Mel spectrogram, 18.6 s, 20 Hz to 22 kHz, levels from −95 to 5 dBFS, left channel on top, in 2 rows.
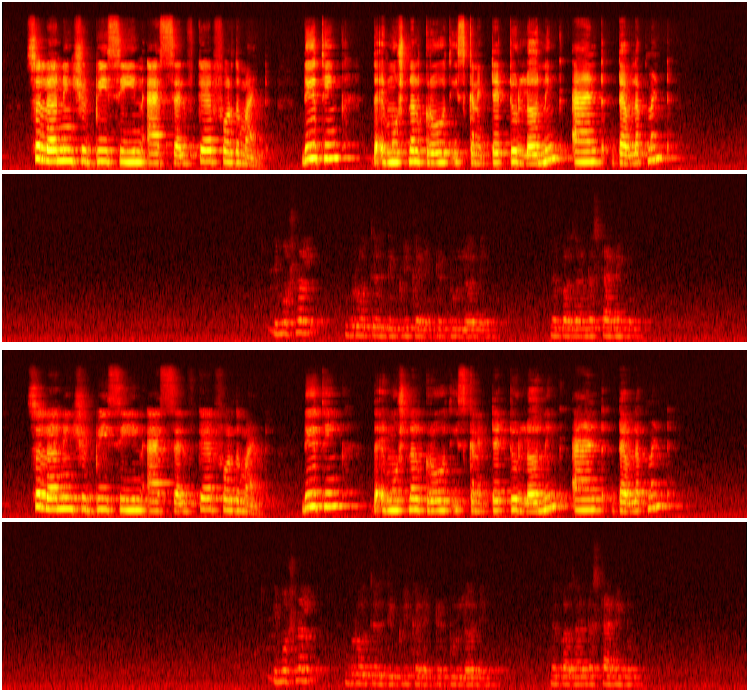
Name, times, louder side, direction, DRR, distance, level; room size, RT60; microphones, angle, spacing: voice 1, 0.3-3.2 3.8-4.4 4.6-8.4, left 4 dB, 65° left, 0.5 m, -24 dB
voice 2, 12.6-13.2 13.6-15.4 16.2-17.2, left 1 dB, 45° right, 1.6 m, -45 dB
6.8 x 3.7 x 6.3 m
head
